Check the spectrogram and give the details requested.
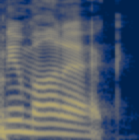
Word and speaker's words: mnemonic: the podcast anyway 1994 thank you Jude Johnny New Monic uh in the 21st century um SC sensitive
